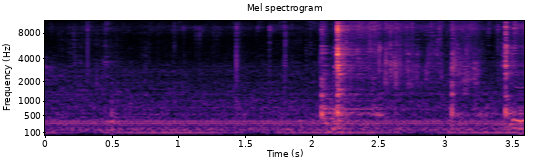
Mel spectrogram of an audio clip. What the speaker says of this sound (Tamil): நல்லா இப்படி ஃப்ரை பண்ணிடலாம்.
